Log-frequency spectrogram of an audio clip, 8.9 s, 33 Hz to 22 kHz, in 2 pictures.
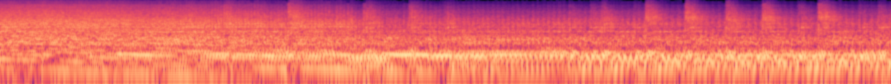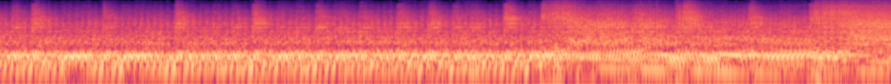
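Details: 1998 Honda CR500AF (ex-factory CR250 converted to CR500 two-stroke), started off the stand, tried without choke: crisp crackle climbs cleanly through repeated blips and drops back to a steady idle; runs healthy.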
